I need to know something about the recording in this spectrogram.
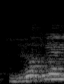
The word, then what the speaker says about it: European: यूरोपियन के अंदर देखिए क्या है, ही है, लेकिन ई है वो साइलेंट पोजीशन में है, इसलिए इसको यू बोला जा रहा है।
